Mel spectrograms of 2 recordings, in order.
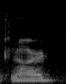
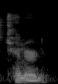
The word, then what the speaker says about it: Kennard: important today has been known as the canard probably better pronunciation is kennard principle we'll end our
